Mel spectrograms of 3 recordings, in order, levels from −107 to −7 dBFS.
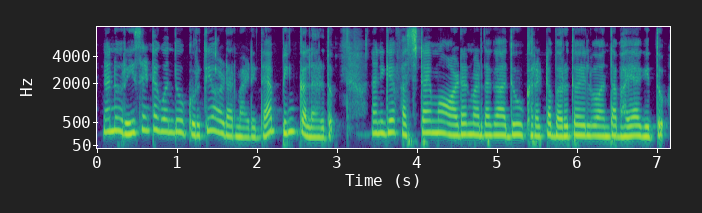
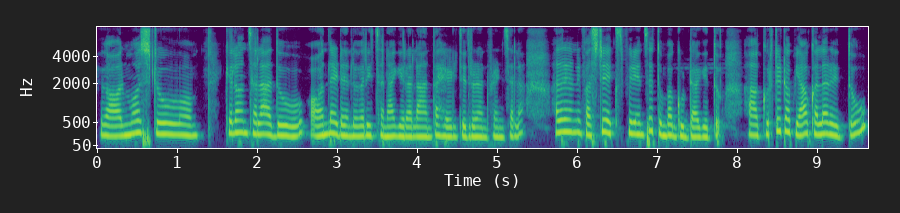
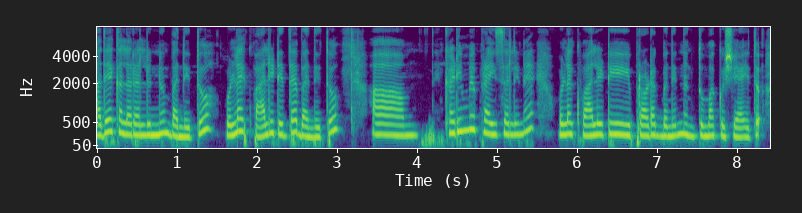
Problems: background sounds at intervals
